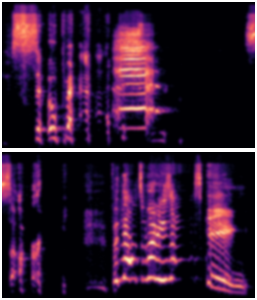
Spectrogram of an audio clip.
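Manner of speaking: breathless laughter, voice leaping high; real laughing apology. Real, not acted. Podcaster defending her crude retelling, cracking up. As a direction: squeak the excuse out through laughter.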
